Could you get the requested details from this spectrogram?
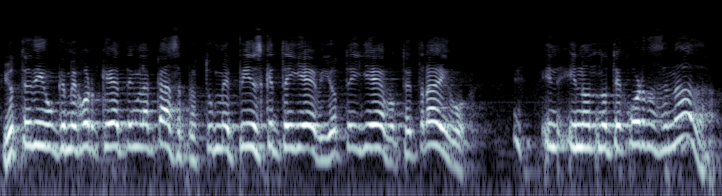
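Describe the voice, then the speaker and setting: A man's voice: very high-pitched, moderate pace, a little mellow, dull audio, voice pushed up. A man voicing a teasing grandson who asks exasperated, mocking questions in a sermon story.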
